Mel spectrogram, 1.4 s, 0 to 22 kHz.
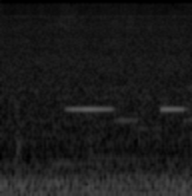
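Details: Samsung electric dryer after heating element replacement, plugged into 220 volt outlet: a few short high beeps over a quiet room hum as it powers on, its normal start chime; it then produces heat.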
